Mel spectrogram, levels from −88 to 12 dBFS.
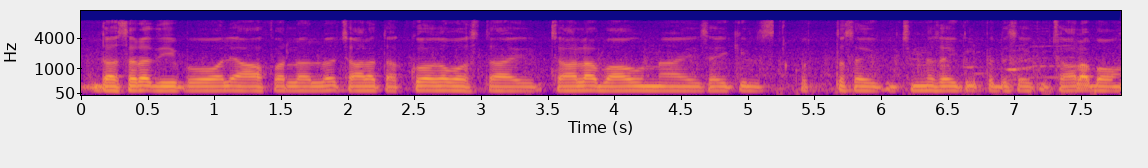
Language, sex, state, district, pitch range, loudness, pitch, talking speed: Telugu, male, Andhra Pradesh, Srikakulam, 120-125 Hz, -18 LUFS, 125 Hz, 160 wpm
